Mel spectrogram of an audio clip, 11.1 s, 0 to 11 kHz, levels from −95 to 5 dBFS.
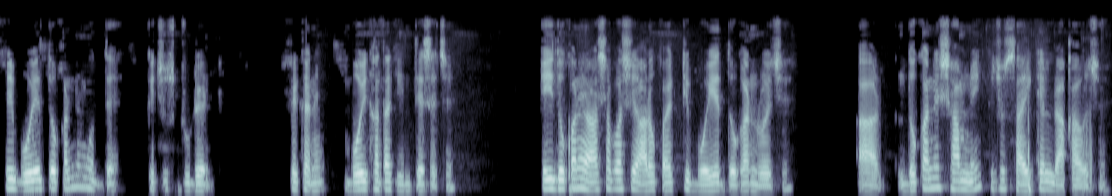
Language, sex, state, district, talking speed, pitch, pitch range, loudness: Bengali, male, West Bengal, Jhargram, 140 wpm, 135 Hz, 120-150 Hz, -18 LUFS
